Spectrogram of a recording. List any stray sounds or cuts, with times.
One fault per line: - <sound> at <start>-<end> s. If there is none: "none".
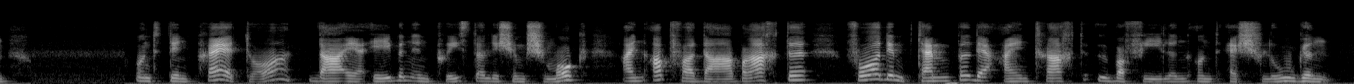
none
